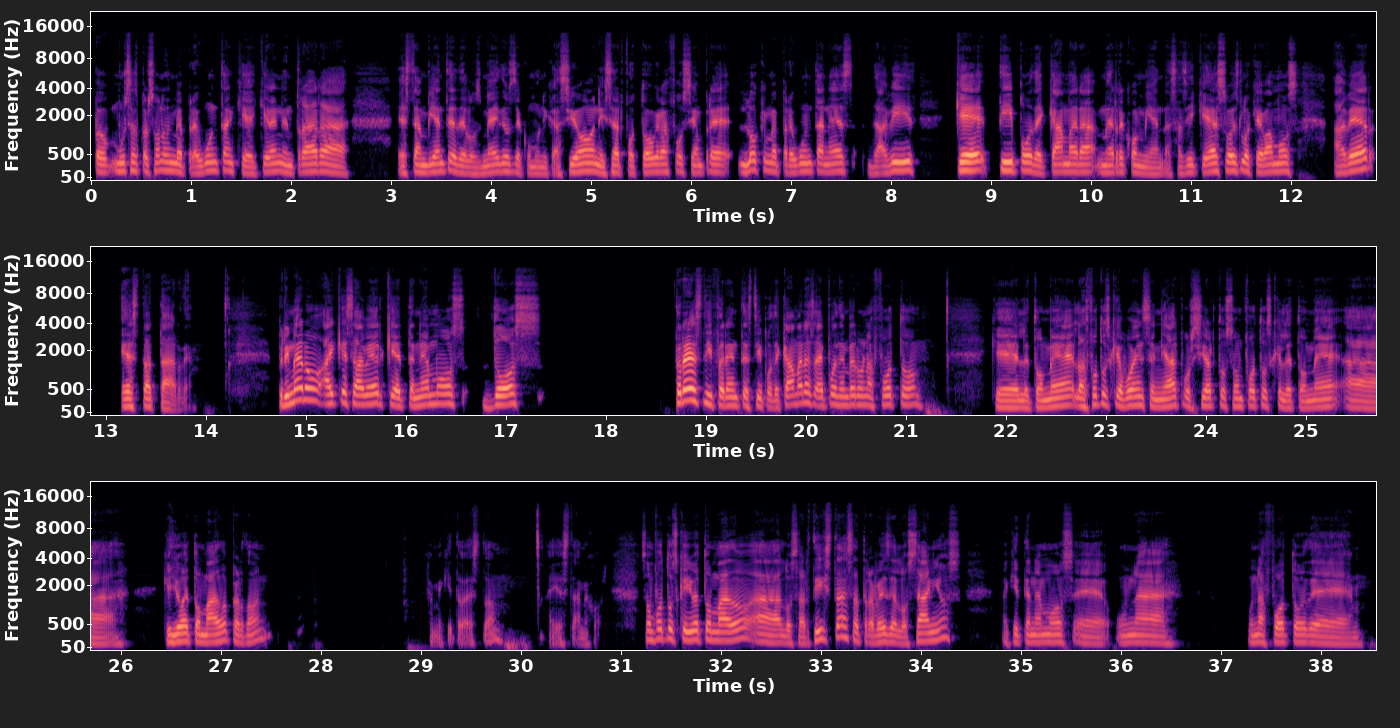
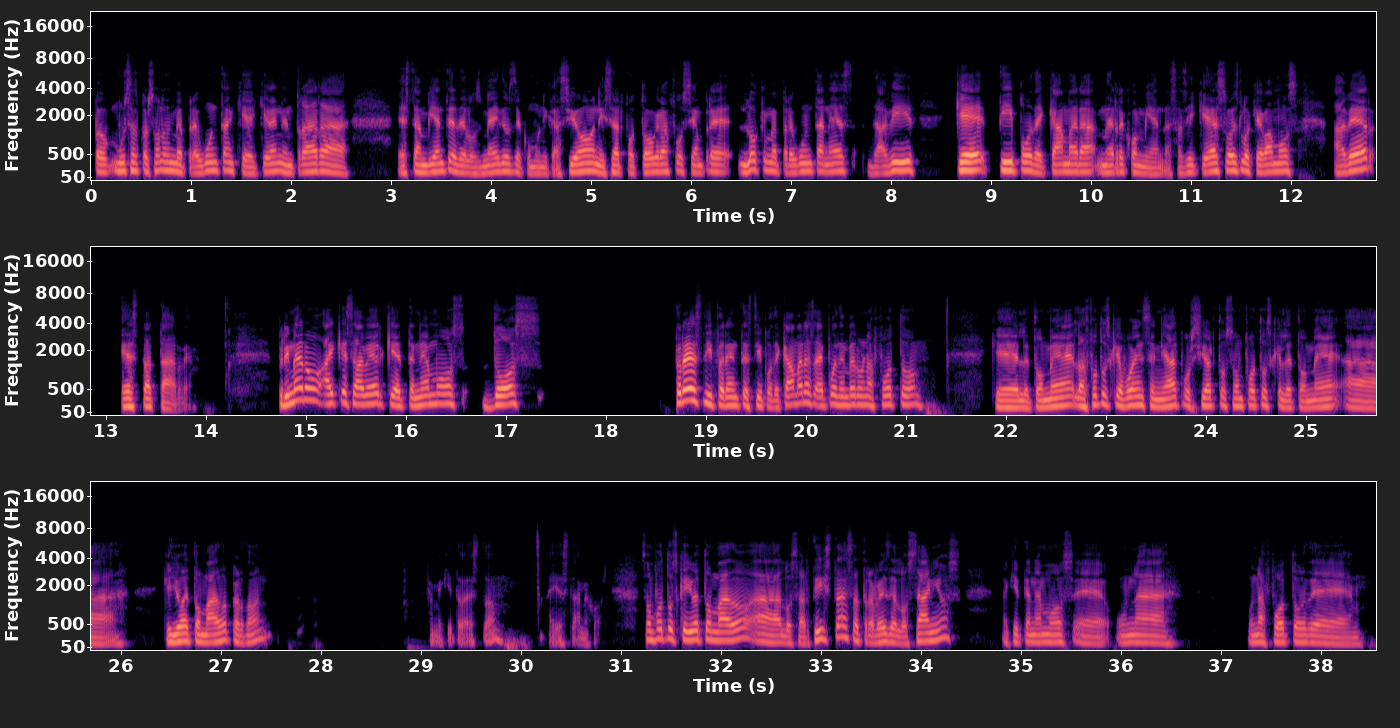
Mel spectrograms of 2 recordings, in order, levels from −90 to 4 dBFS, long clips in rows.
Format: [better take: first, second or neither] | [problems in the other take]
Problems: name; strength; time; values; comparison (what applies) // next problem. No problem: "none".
first | muffled; slightly; fading above 2.5 kHz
